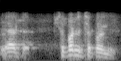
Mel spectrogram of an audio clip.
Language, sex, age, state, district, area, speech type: Telugu, male, 18-30, Telangana, Jangaon, rural, conversation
